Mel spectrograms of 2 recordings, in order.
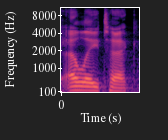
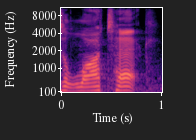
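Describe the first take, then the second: First: LA is said as two separate letters. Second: LA is said as one syllable, like la. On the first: The speaker calls it right. "It's L A Tech" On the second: The speaker calls it wrong. "no one ever says La Tech. That's disgusting"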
